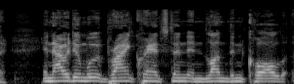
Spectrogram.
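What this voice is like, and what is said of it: New York accent. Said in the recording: “I got a New York accent all of a sudden”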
